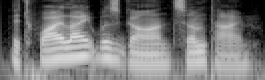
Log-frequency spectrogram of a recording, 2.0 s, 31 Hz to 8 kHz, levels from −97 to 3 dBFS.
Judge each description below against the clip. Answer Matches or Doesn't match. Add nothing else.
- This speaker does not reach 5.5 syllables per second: Matches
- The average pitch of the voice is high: Doesn't match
